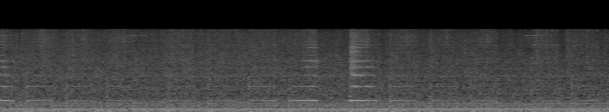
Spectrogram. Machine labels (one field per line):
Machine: slide rail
